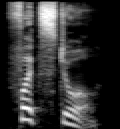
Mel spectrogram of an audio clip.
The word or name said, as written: footstool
